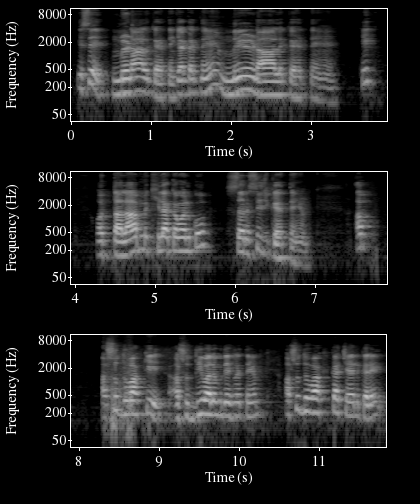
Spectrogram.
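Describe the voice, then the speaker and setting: A man tutoring through a Hindi test paper, explaining each answer step by step and repeating the key words. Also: high-pitched. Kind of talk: test-paper walkthrough lesson.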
